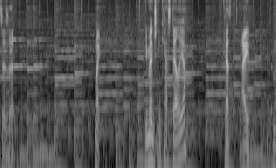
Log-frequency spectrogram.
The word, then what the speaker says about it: Castelia: I swear to God C oh I did pronounce it correctly castelia City what I really want is to go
